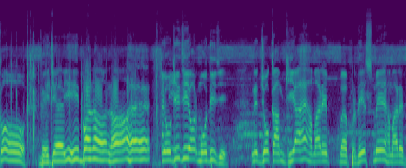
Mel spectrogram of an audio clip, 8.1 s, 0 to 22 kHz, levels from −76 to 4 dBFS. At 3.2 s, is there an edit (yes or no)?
yes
